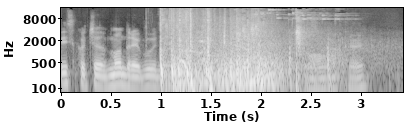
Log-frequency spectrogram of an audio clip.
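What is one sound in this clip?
Rifle shots crack in a rapid burst.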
